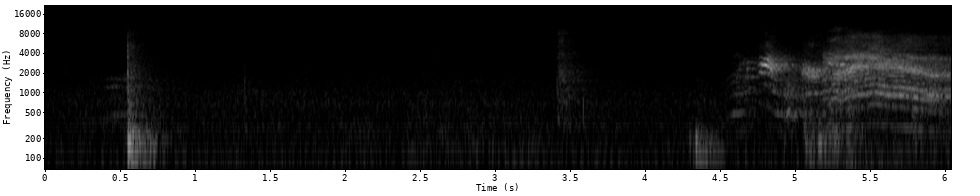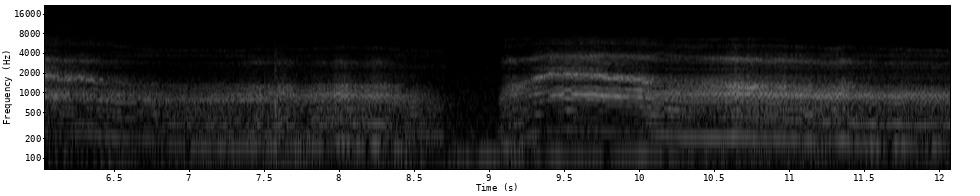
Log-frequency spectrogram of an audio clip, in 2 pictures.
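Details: Sterilized domestic cats, a Greek short hair and a Siamese, mating indoors: a few sharp clicks, then loud drawn-out wailing yowls with rising and falling harmonics, a brief break near nine seconds, then another long howl.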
